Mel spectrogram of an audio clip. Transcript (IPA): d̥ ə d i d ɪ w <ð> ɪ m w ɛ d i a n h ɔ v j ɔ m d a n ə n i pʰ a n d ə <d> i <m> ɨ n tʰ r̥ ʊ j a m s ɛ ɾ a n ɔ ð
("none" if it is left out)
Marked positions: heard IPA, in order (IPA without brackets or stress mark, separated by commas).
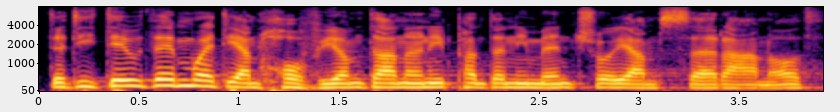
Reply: ð, n, m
